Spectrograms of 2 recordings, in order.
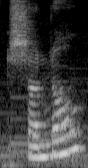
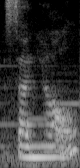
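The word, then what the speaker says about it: Sanyal: I was like, well, maybe I should start saying my last name in the way that it was meant to be pronounced in Bengali. My last name is Shunnol, but like the way that I would say it in English is Sunyol, and that's fine.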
